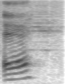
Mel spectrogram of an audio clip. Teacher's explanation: this sound air starts with the sound e like an elephant so open your mouth relax your tongue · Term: diphthong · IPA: eə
